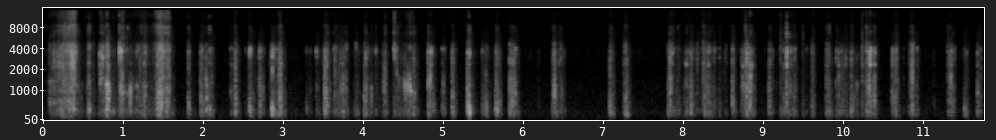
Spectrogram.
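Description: Crunchy chewing of green onion and pork belly, loud rapid crackling bites in irregular bursts with brief pauses, and no talking.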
